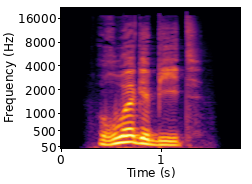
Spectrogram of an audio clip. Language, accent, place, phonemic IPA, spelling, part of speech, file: German, Germany, Berlin, /ˈʁuːɐ̯ɡəˌbiːt/, Ruhrgebiet, proper noun, De-Ruhrgebiet.ogg
- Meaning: The Ruhr Area, North Rhine-Westphalia, Germany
